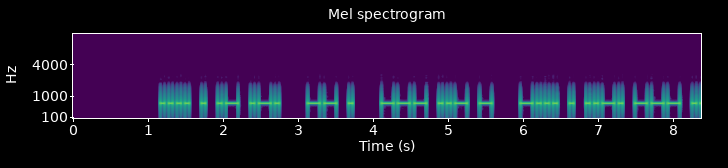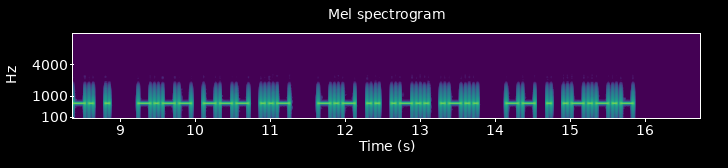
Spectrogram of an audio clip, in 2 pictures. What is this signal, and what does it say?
Morse code, heard as a keyed tone, about 22 wpm, 700 Hz. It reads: HEAR ME OUT BEFORE YOU KILL ME.
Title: Sentences from Top 1400 Words 22wpm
